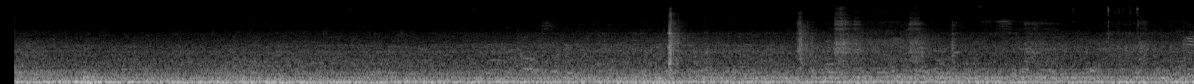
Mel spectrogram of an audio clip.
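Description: A bus engine rumbles as the bus drives slowly closer.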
